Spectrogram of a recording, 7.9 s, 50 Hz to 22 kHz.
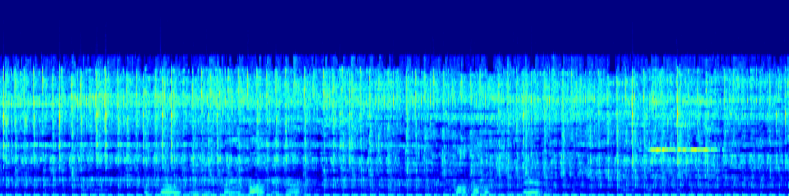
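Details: Warm 100/110/125cc single-cylinder motorcycle engine: a hollow marble-like knock three or four per second over the engine beat, heard when the throttle is released after revving. Piston slap from a worn, loose cylinder bore; block to be replaced.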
